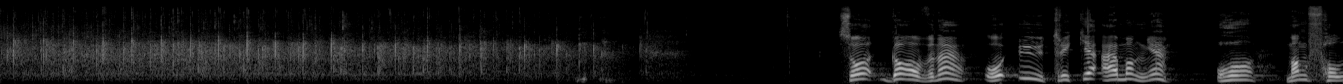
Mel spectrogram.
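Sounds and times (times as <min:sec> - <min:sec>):
audience applause: 0:00.0 - 0:06.8
speech: 0:08.5 - 0:13.4.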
